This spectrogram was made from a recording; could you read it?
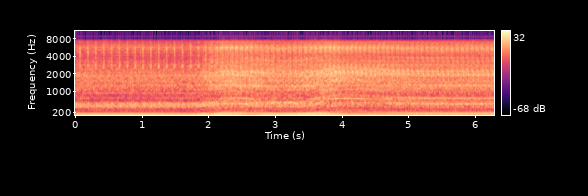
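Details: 2G DSM at idle: light, quick ticking that follows engine speed as revs rise, a noisy hydraulic lifter, later fixed by installing upgraded TOPLINE 3G lifters.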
